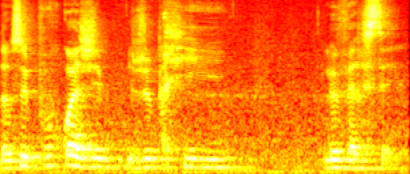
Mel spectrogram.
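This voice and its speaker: A woman's voice: deep voice, fairly even intonation. A woman giving personal testimony as an interview guest, searching for her words and often repeating them. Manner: halting, repeats words while searching for French. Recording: echoey room, faint background noise.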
